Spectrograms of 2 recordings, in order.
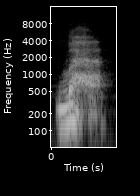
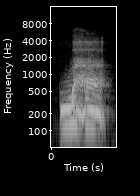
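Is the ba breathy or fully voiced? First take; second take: breathy; breathy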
